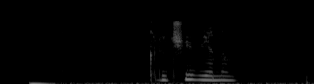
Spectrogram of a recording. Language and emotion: Russian, neutral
